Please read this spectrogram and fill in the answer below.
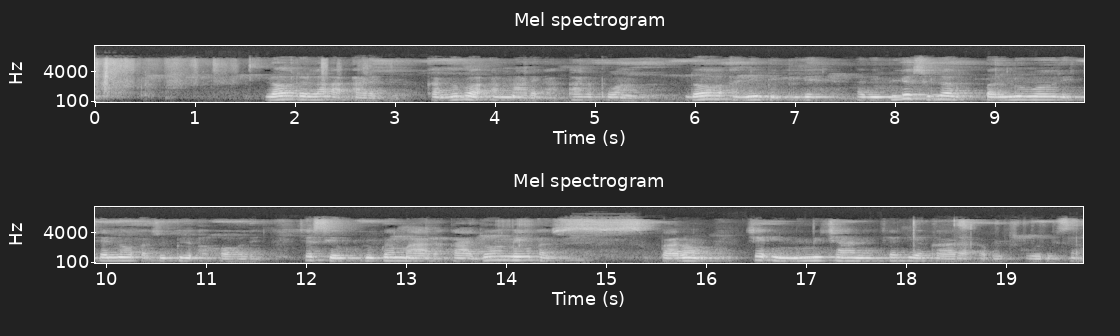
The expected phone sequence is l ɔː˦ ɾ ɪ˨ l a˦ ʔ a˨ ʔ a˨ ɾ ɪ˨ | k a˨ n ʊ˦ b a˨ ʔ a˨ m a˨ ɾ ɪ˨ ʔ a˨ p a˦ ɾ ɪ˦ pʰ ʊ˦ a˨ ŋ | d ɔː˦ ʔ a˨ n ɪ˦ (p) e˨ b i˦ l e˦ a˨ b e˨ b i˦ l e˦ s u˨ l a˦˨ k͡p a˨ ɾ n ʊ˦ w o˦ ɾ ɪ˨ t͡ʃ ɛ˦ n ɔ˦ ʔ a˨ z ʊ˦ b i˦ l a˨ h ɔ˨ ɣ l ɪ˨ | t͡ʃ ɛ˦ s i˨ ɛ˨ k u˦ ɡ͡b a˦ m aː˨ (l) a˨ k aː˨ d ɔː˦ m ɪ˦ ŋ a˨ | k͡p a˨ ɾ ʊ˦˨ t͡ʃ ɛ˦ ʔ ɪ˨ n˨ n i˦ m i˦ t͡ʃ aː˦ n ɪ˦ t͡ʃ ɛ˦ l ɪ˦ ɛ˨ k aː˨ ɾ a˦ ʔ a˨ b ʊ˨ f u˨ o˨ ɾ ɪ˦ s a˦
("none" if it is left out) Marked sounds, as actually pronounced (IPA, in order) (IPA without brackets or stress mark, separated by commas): b, ɾ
